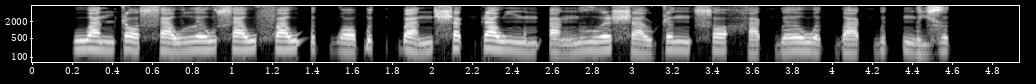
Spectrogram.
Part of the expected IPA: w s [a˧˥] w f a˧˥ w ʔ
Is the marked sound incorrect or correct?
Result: correct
